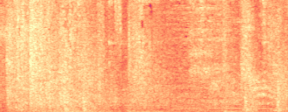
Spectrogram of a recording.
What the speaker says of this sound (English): Okay, Cluster Bomb's out.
